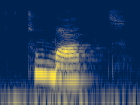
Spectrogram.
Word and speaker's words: tomate: E sounding like U, the muted sound of E. It happens at the end of the words when not in the tonic syllable, like parede, tomate, or the preposition de.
